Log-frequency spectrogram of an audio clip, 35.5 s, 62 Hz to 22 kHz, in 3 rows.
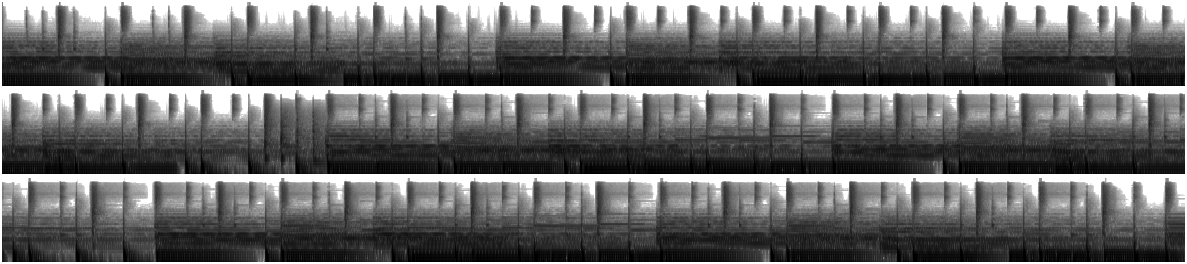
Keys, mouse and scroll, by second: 0.6 middle click, 1.4-3.9 drag, 6.4 click, 6.6 n, 6.9 middle click, 7.9 a, 9.2 middle click, 9.8 click, 10.0 shift+a, 11.6 click, 11.8 scroll up 2, 12.1 alt+middle click, 12.4 alt+middle click, 12.6 scroll up 1, 12.9 shift+middle click, 13.2 s, 14.7 click, 16.3 s, 17.2 alt+middle click, 17.7-18.3 scroll down 3, 18.3 s, 20.3 s, 22.5 middle click, 22.8 ctrl+a, 23.7 ctrl+a, 24.6 middle click, 24.7 scroll up 1, 24.9 shift+middle click, 25.2 click, 25.6 n, 26.8 click, 27.9-30.6 drag, 30.6 middle click, 31.1 Tab, 31.4-33.5 middle drag, 33.5 Tab, 33.9 middle click, 34.3 n, 34.6 click, 34.8 Tab, 35.3 middle click.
